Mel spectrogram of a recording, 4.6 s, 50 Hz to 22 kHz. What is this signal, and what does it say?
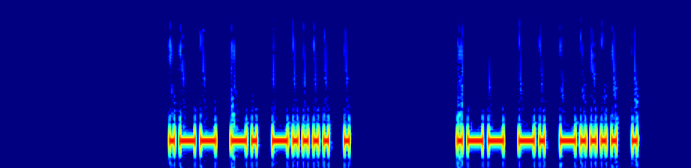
Morse code, heard as a keyed tone, about 36 wpm, 700 Hz. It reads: WN6E WN6E
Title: USA Call Signs - 4 Characters - Repeated 2x - 35wpm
